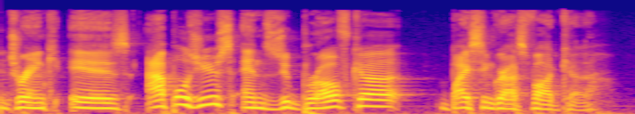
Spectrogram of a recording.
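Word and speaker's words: Żubrówka: But anyways, the Polish Party drink is apple juice and Zubrowka bison grass vodka. It's pronounced Zubrowka, but the V is actually a W.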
